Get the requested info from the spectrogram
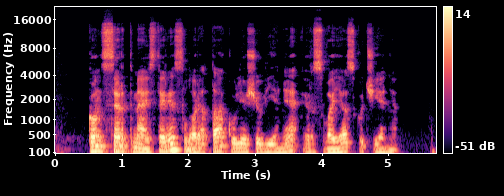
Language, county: Lithuanian, Klaipėda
